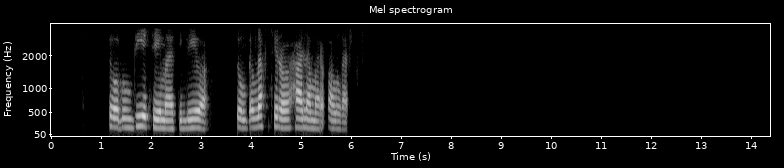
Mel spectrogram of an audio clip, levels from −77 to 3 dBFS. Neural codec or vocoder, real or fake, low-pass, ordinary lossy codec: codec, 24 kHz, 0.9 kbps, WavTokenizer, medium speech release version 1; fake; 3.6 kHz; AAC, 24 kbps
